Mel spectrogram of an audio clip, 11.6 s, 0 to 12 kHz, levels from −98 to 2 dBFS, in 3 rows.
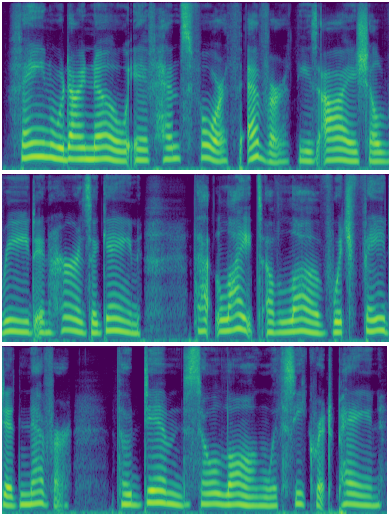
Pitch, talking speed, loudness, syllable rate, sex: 210 Hz, 145 wpm, -18 LUFS, 3.7 syllables/s, female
